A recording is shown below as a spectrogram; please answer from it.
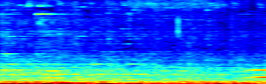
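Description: Buffalo video slot machine playing its free-game music and reel-spin sounds, dense and steady, with a ringing tone coming in near the end as a win is tallied.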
